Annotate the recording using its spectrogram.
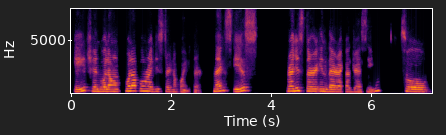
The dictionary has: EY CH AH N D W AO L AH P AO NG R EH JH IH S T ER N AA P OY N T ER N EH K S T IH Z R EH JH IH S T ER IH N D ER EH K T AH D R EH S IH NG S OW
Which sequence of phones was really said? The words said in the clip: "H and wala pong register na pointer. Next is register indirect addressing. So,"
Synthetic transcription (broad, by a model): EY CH AH N D W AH L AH P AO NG R EH JH IH S T ER N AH P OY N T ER N EH K S T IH S R EH JH IH S T ER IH N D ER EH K AH D R EH S IH NG S OW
